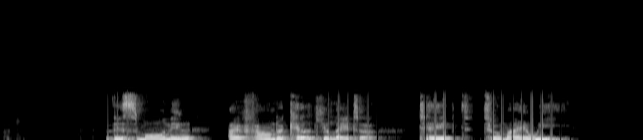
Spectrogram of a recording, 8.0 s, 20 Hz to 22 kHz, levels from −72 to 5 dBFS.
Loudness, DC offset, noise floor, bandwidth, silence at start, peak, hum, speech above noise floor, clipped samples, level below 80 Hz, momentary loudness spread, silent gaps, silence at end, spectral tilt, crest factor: -15 LUFS; under 0.1%; -83 dBFS; 7.6 kHz; 1.35 s; -2 dBFS; none; 69 dB; under 0.1%; -50 dBFS; 11 LU; none; 1 s; -6 dB/octave; 14 dB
